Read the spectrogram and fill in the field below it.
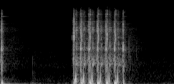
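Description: An airsoft gun modeled on a Modern Warfare 2 weapon fires a short burst of about seven rapid, evenly spaced shots, loud and close, after a faint click, with no talking.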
